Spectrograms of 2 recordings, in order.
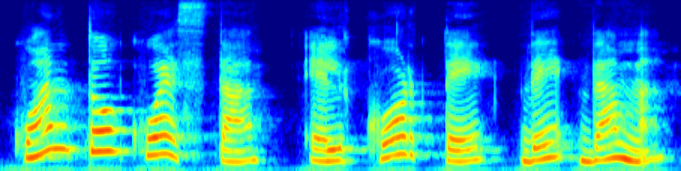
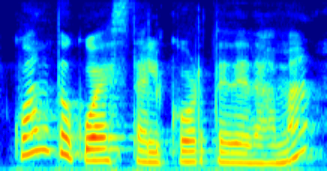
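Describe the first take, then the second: First: It is spoken at a slower pace. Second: It is spoken at a faster pace.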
